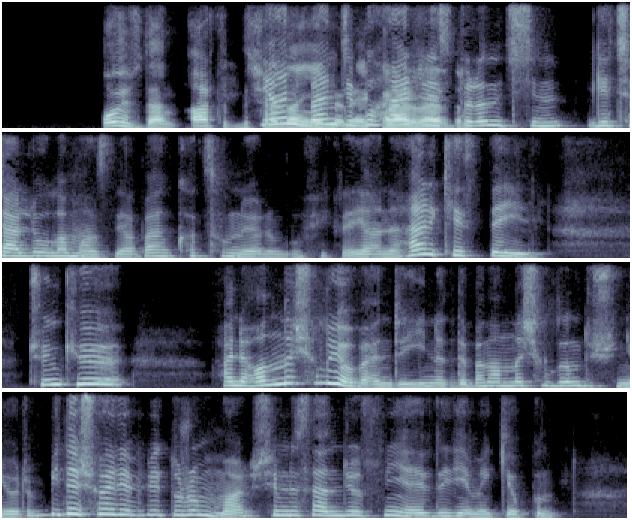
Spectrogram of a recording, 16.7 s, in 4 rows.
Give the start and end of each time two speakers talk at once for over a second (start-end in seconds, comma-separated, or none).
1.7-3.2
